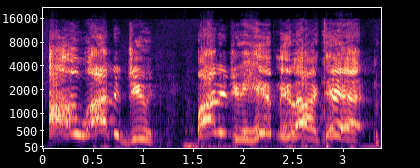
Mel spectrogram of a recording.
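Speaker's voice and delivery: high, wailing fake sob of a woman; hammed-up mock crying. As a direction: overplay the victim, crying out. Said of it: "And she's".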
